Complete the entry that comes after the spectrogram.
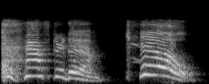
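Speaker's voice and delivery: coughing then a loud, high order to kill; furious command. Acted. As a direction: spit out the kill order in rage. Enraged leader orders pursuit.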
